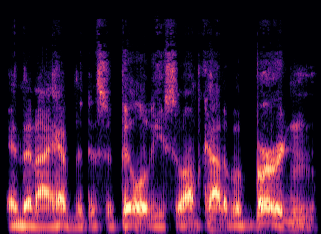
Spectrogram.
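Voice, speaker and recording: Rapid-fire and expressive, a very deep, husky male voice comes through with no echo. He's a panelist and voice actor, originally from Sri Lanka and brought to America young, talking openly and casually about himself while often checking in with the listener.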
